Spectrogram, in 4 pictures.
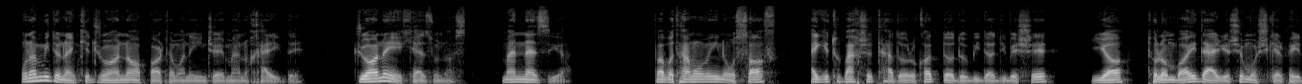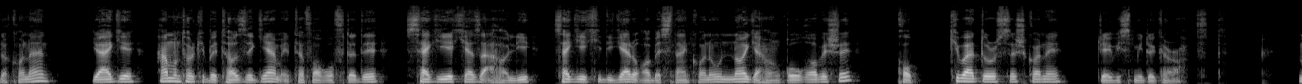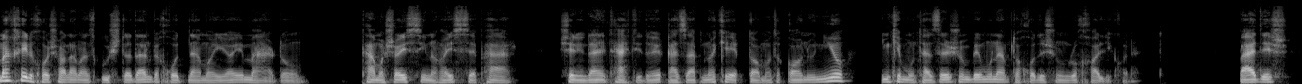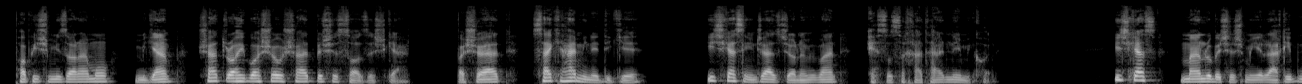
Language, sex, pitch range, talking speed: Persian, male, 100-125 Hz, 140 wpm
